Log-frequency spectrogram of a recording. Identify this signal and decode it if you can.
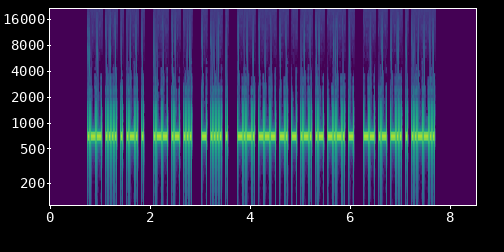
Morse code, heard as a keyed tone, about 40 wpm, 700 Hz. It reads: WHERE WAS THE CONTRACT MADE?
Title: Sentences from Top 1400 Words 40wpm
